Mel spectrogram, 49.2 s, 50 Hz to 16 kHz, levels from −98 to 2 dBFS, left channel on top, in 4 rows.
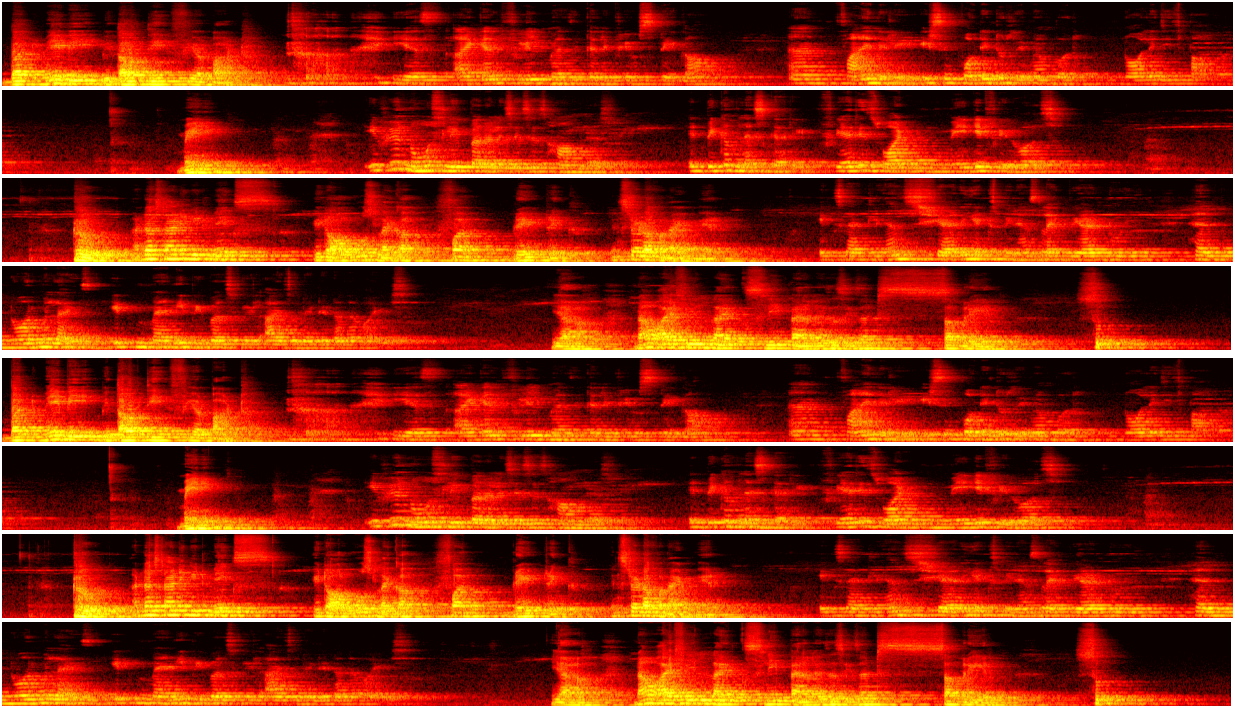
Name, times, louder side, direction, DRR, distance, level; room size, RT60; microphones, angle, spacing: voice 1, 0.0-2.3 14.1-14.5 25.3-25.6 25.9-27.3 27.7-30.2 30.7-31.8 42.4-42.8 43.3-46.8 47.7-47.9, equal, 80° right, 0.9 m, -21 dB
voice 2, 2.8-7.3 7.9-12.3 15.9-18.6 19.2-22.9 24.2-24.3 30.8-30.9 32.8-41.0, left 1 dB, 20° left, 0.4 m, -31 dB
3.4 x 2.7 x 4.2 m
head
